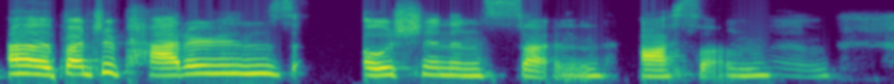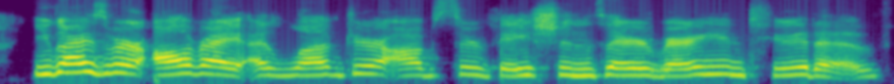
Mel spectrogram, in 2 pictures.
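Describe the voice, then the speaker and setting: A woman with a fairly high voice talks casually to a group of students. She is encouraging, echoing back what she hears. The sound is very dry. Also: unhurried, fairly bright tone. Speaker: guest artist. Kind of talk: casual talk to school group.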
